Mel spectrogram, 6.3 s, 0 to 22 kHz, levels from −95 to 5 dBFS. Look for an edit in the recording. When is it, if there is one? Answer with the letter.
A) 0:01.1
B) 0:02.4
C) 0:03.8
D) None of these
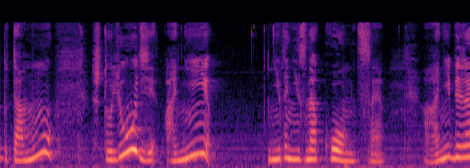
C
